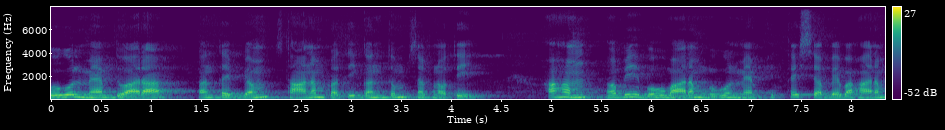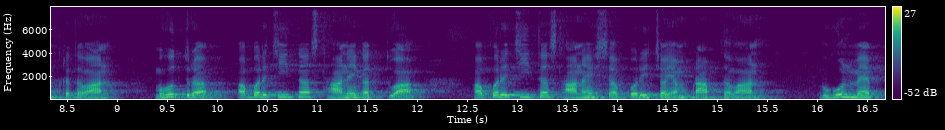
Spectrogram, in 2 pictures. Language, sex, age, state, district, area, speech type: Sanskrit, male, 18-30, Assam, Nagaon, rural, spontaneous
